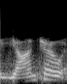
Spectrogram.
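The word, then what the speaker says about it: Ianto: We wrote down two books by Yanto Evans. I'm going to spell that for anybody who wants to look it up and isn't familiar. It's I-A-N-T-O, Yanto Evans.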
